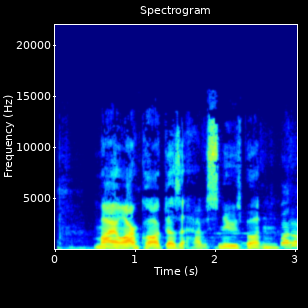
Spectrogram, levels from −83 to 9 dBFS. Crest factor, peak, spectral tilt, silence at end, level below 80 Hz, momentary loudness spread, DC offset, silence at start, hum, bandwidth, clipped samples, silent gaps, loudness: 20 dB; 0 dBFS; -3.5 dB/octave; 0 s; -60 dBFS; 10 LU; under 0.1%; 0.05 s; none; 15.5 kHz; under 0.1%; none; -19 LUFS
